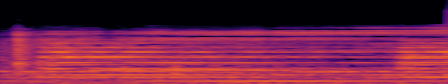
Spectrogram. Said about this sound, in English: Bill, look up through that belfry. That bell's ringing.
